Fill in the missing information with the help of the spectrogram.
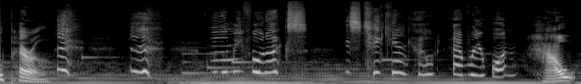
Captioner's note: panting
